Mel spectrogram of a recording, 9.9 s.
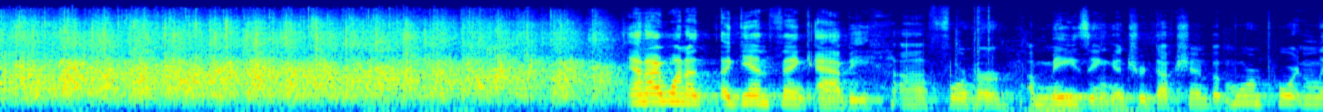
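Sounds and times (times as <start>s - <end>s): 
crowd applauding: 0.0s - 4.7s
speech: 4.7s - 9.9s.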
